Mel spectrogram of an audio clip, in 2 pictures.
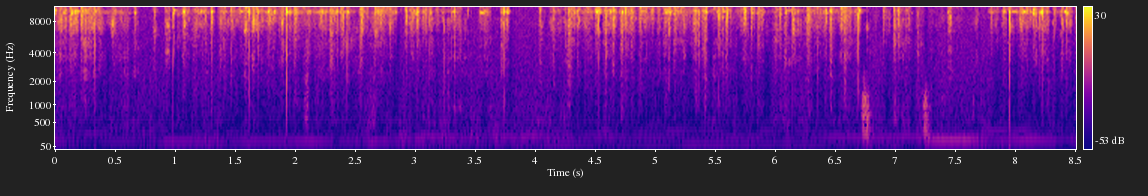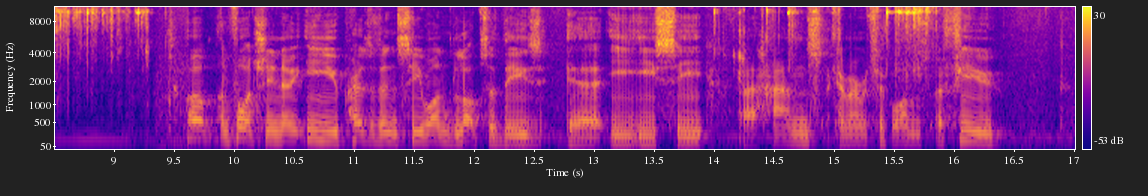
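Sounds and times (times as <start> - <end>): coins clinking in hand: 0.0 - 9.4, 13.9 - 16.0
faint background music: 0.0 - 16.6.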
